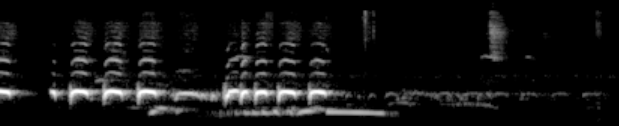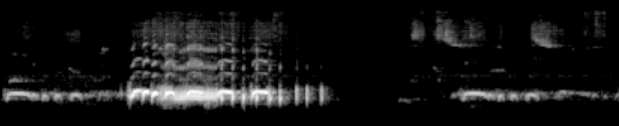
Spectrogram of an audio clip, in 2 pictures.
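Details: Zebra dove song in the 'ngerot' manner, starting with quick stuttered hooked notes, then a gap and a loud, rolling, buzzy trill, followed by softer fluttering coos.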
